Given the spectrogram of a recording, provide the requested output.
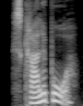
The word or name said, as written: skraldebor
